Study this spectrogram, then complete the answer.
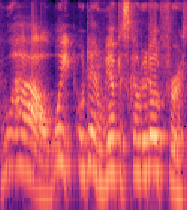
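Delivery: high, loud, urgent call after someone running off. Retold or imitated. Crew calling Oden back before he runs off, urgent and loud. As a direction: shout at him to wait.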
